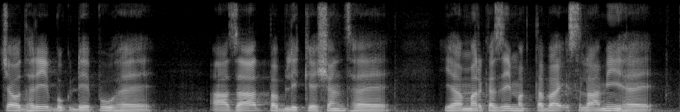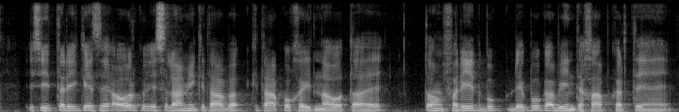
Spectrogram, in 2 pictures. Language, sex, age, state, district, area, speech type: Urdu, male, 30-45, Uttar Pradesh, Balrampur, rural, spontaneous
